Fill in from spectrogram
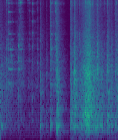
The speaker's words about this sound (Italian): Bene, allora il drink è fondamentalmente un, uh, proprio un daiquiri classico, quindi andiamo a mettere un po' di ghiaccio nella coppa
